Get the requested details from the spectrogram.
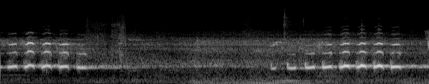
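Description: A boreal owl, at night in the Sobibór Forests, gives two bursts of rapid, evenly spaced hoots, a fast mellow trill-like series at a steady mid pitch, separated by a short quiet pause.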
